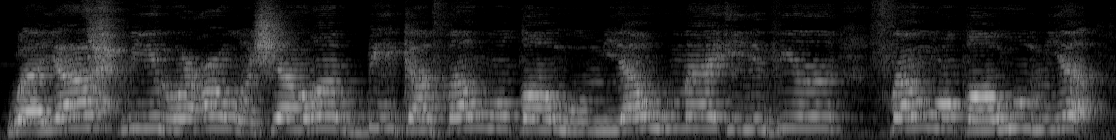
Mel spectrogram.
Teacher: Huruf mim yang sukun bertemu dengan huruf ya yang fathah, maka hukum bacaannya adalah izhar syafawi. Apabila ada huruf mim yang sukun bertemu dengan semua huruf hijaiyah kecuali huruf mim dan ba, dalam hal ini adalah huruf ya yang fathah, maka hukum bacaannya adalah dibaca dengan jelas izhar syafawi. · Kata fawqahum, huruf fa-nya dibaca fathah 1 harokat, huruf waw-nya dibaca sukun dengan posisi mulut kita agak tertutup dan dengan gerakan yang agak cepat. Kemudian huruf kaf-nya dibaca tafkhim, tebal, fathah 1 harokat, huruf ha-nya dibaca tafkhim, tebal, dhammah 1 harokat.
